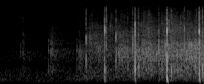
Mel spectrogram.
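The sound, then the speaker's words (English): A crowd at a Memorial Day gathering breaks into applause for those standing who lost loved ones serving in the military or as first responders. It starts as scattered claps and quickly swells into dense, steady clapping, with sharp individual hand claps standing out. “Because while we applaud you, we also want to pray for you.”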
